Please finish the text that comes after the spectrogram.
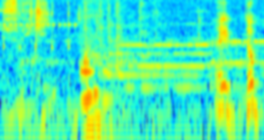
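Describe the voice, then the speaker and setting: A woman streamer giving casual gameplay commentary, muttering to herself and repeating her phrases. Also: drawn-out words. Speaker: game streamer. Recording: game music behind the voice.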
